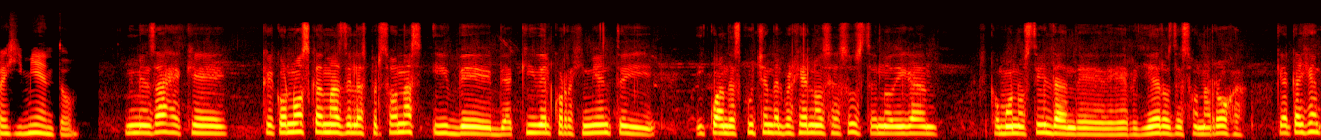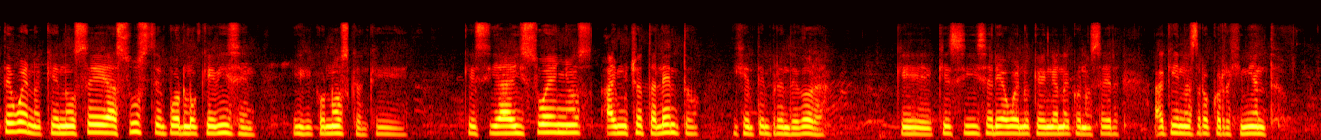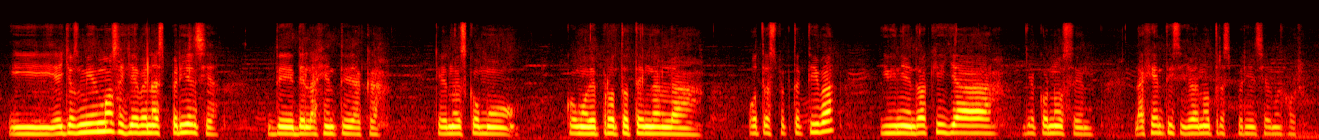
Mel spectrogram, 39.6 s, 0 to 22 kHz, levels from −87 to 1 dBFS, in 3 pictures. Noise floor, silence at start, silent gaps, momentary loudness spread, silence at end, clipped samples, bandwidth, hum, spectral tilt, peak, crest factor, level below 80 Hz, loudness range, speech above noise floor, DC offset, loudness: -53 dBFS; 0 s; none; 14 LU; 0.25 s; under 0.1%; 11.5 kHz; none; -6 dB/octave; -4 dBFS; 16 dB; -68 dBFS; 3 LU; 32 dB; under 0.1%; -21 LUFS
